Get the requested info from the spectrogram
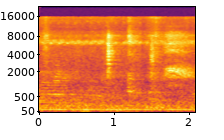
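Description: Faint background with a low steady hum and a single short bird call near the end, like a distant caw.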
